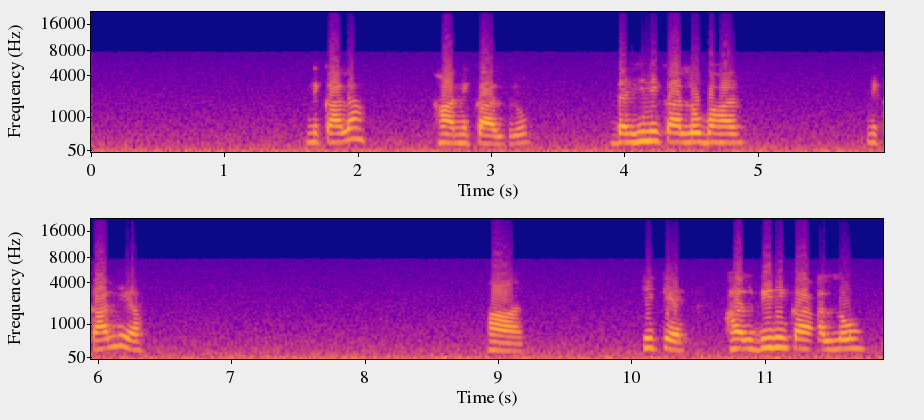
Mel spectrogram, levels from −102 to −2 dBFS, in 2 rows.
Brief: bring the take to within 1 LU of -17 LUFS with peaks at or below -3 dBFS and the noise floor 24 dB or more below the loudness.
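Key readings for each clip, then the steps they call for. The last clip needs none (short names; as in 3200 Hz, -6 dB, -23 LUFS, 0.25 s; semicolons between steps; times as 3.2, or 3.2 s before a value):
clipped 1.1%; flat tops at -13.5 dBFS; noise floor -45 dBFS; noise floor target -47 dBFS; loudness -23.0 LUFS; peak -13.5 dBFS; loudness target -17.0 LUFS
-> clip repair -13.5 dBFS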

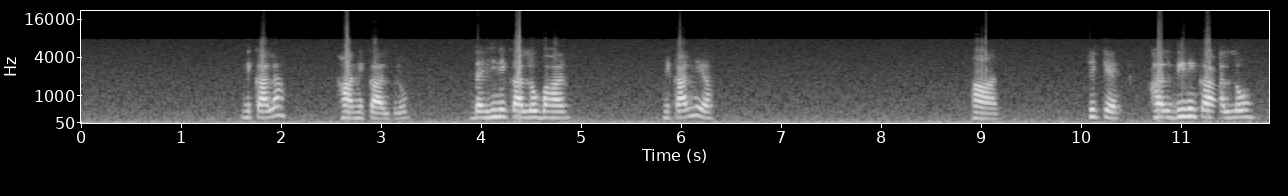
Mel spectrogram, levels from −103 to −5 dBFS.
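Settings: clipped 0.0%; noise floor -45 dBFS; noise floor target -46 dBFS
-> noise print and reduce 6 dB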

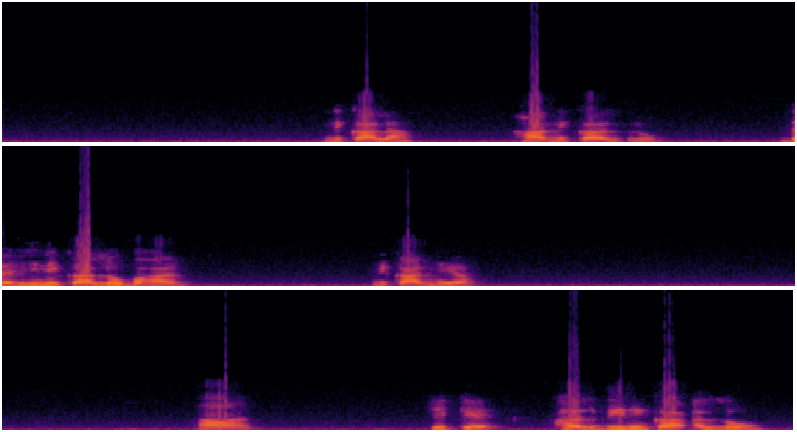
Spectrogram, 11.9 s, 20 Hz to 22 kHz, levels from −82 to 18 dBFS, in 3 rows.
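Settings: noise floor -51 dBFS; loudness -21.5 LUFS; peak -4.5 dBFS; loudness target -17.0 LUFS
-> gain +4.5 dB; limiter -3 dBFS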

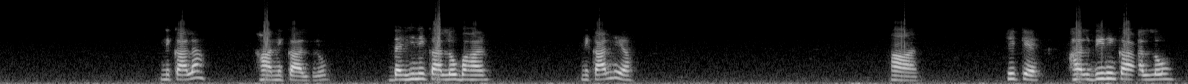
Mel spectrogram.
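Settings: loudness -17.5 LUFS; peak -3.0 dBFS; noise floor -46 dBFS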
